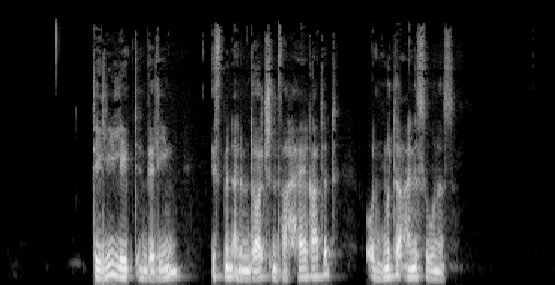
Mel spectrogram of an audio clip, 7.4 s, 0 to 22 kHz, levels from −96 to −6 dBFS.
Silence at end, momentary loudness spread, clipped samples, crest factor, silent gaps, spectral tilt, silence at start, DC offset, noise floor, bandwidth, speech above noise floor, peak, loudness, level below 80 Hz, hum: 1.4 s; 11 LU; under 0.1%; 18 dB; none; -7 dB/octave; 1.25 s; under 0.1%; under -90 dBFS; 15.5 kHz; over 71 dB; -4 dBFS; -20 LUFS; -60 dBFS; none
